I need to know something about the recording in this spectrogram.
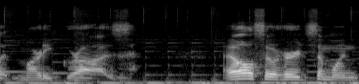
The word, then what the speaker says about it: Mardi Gras: store yesterday call it mardi gras i also heard someone call louisville lewisville i guess they didn't get the memo that the s is silent in both accounts but i digress that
